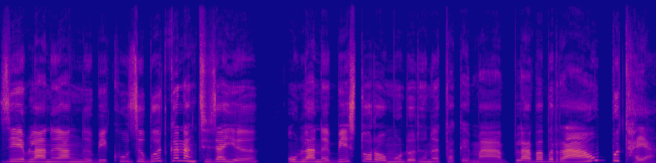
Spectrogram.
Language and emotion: Bodo, disgusted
